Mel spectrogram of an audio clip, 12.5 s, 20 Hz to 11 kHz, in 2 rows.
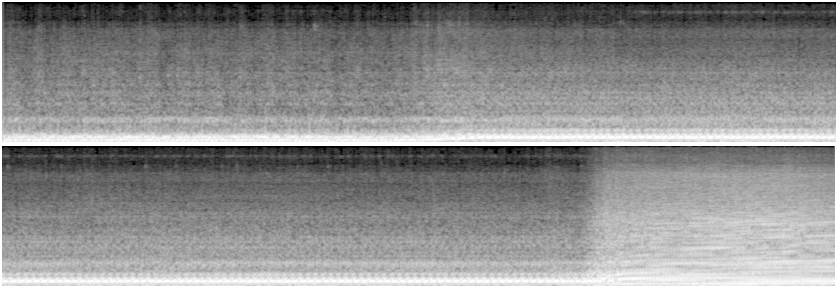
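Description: Plymouth Satellite's big-block V8 running loud and steady; its note steps up in pitch about three seconds in and then holds. Near the end, distorted guitar music comes in over it.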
